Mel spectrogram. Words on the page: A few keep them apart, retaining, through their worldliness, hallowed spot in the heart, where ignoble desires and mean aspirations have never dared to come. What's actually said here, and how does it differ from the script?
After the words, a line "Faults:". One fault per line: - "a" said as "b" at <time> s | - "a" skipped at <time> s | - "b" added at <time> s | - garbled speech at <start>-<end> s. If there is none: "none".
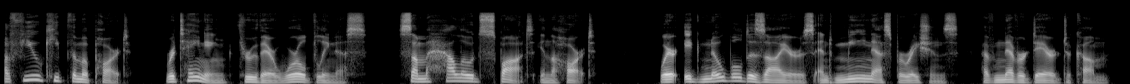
A few keep them apart, retaining, through their worldliness, some hallowed spot in the heart, where ignoble desires and mean aspirations have never dared to come.
Faults:
- "some" added at 4.0 s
